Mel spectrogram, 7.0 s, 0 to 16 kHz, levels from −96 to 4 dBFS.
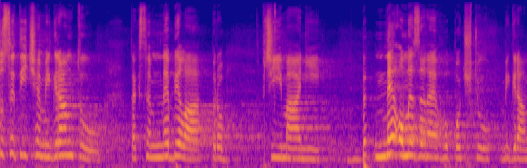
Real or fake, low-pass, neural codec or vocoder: fake; 14.4 kHz; vocoder, 48 kHz, 128 mel bands, Vocos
